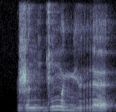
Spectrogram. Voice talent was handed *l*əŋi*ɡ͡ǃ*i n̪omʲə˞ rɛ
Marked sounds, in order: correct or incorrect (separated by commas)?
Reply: incorrect, incorrect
